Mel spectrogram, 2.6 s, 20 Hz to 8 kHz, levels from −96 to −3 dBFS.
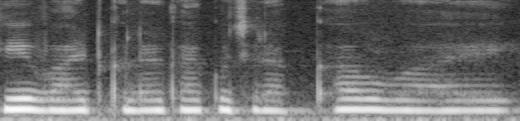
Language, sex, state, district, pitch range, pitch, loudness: Hindi, female, Uttar Pradesh, Lucknow, 200-215 Hz, 205 Hz, -16 LUFS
